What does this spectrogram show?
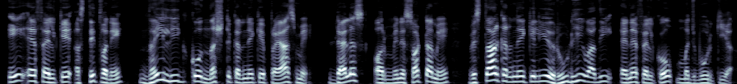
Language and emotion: Hindi, neutral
